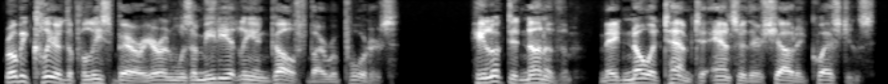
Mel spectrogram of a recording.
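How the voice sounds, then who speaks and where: A man's voice: mid-range voice, dry recording, studio quality. A man reading scripted thriller narration as an audiobook narrator.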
